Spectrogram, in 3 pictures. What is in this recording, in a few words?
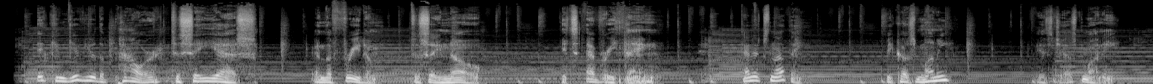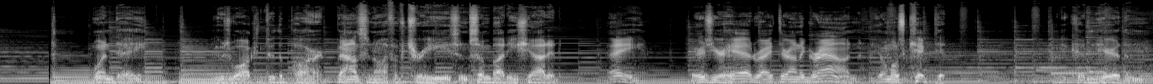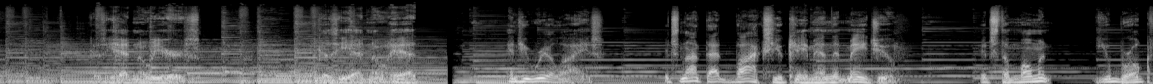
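Narration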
